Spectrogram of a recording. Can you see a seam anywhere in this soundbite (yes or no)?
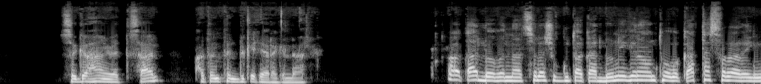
no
